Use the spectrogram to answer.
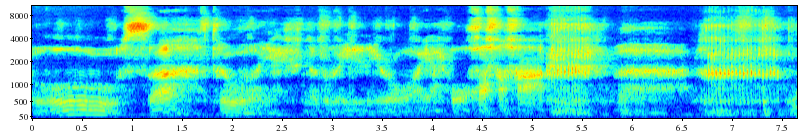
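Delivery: drowsy lion whispering to himself; sleepy lion settling down. Acted. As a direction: snuggle in, half asleep, whispered.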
